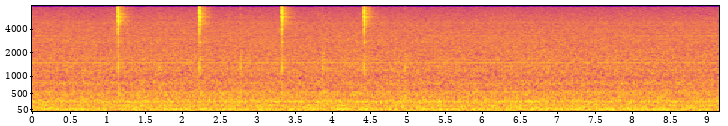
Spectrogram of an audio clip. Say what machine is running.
valve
